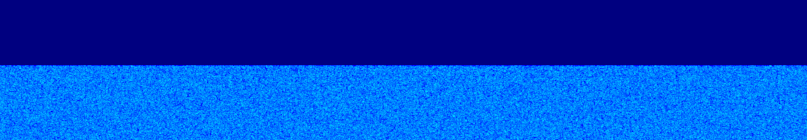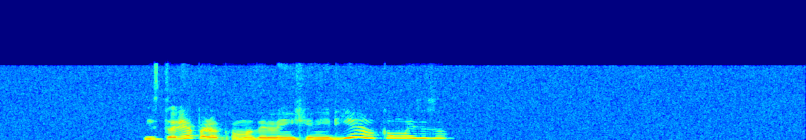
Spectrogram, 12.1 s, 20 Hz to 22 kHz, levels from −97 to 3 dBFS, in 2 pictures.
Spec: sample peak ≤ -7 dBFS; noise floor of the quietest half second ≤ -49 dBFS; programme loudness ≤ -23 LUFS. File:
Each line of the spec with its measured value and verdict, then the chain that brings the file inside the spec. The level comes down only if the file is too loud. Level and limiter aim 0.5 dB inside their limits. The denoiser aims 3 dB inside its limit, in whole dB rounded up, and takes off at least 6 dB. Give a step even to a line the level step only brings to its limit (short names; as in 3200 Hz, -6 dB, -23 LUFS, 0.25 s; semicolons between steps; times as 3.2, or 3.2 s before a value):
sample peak -18.0 dBFS: OK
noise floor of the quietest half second -57 dBFS: OK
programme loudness -31.0 LUFS: OK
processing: none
